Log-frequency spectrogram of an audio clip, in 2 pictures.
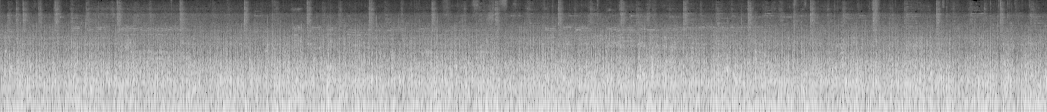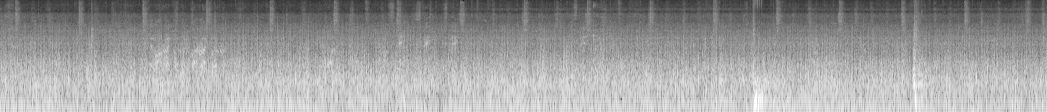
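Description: Steady low rumble inside a stopped car with its engine idling. Two short, loud knocks come near the end, a couple of seconds apart.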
